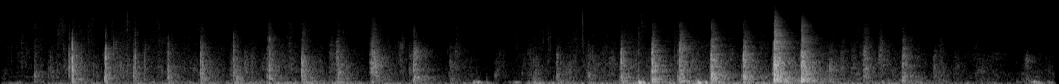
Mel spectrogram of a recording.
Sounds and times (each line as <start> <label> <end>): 0.1 Running on a stone surface 10.5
